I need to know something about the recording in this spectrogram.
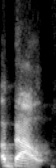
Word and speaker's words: about: A schwa vowel is not stressed. It's unstressed. Okay, so we've got about, right? About. Right? I don't say about. I don't say about. I say about, right?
